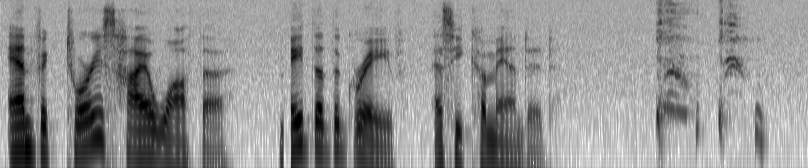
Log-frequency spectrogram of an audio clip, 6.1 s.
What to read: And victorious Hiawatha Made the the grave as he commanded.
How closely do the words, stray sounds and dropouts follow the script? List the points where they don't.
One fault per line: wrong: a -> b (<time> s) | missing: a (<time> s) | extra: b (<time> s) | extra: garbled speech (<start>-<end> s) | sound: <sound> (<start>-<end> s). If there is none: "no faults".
sound: dropout (2.1-2.2 s)
sound: cough (4.9-5.8 s)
